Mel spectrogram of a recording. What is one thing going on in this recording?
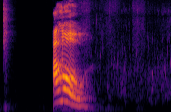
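A young woman exclaims loudly with a rising and falling voice, close to a microphone.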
